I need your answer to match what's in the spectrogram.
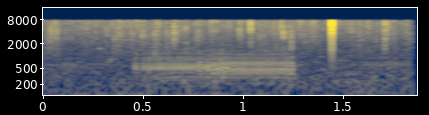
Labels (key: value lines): label: biophony, croak
recorder: SoundTrap 500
